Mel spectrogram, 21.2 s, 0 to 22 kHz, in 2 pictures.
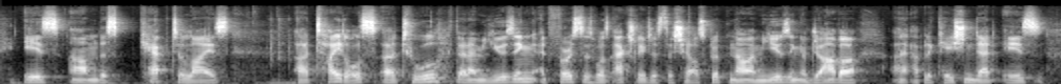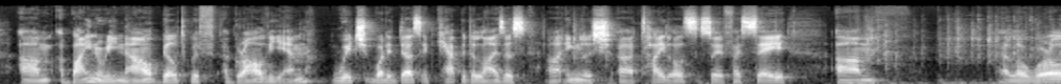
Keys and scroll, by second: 1.3 ctrl+super+h, 2.5 g, 16.2 ctrl+super+l, 18.6-21.2 typing.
